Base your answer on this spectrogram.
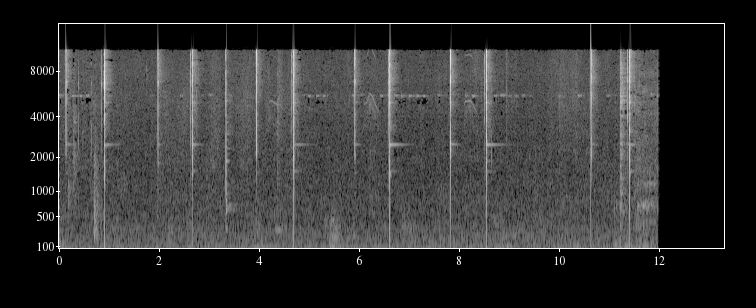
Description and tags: Light switch sound.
